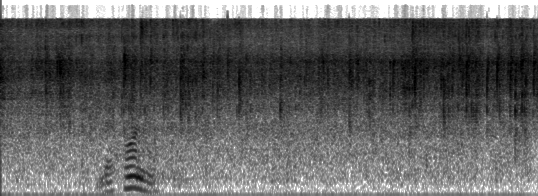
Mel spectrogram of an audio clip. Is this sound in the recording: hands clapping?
no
